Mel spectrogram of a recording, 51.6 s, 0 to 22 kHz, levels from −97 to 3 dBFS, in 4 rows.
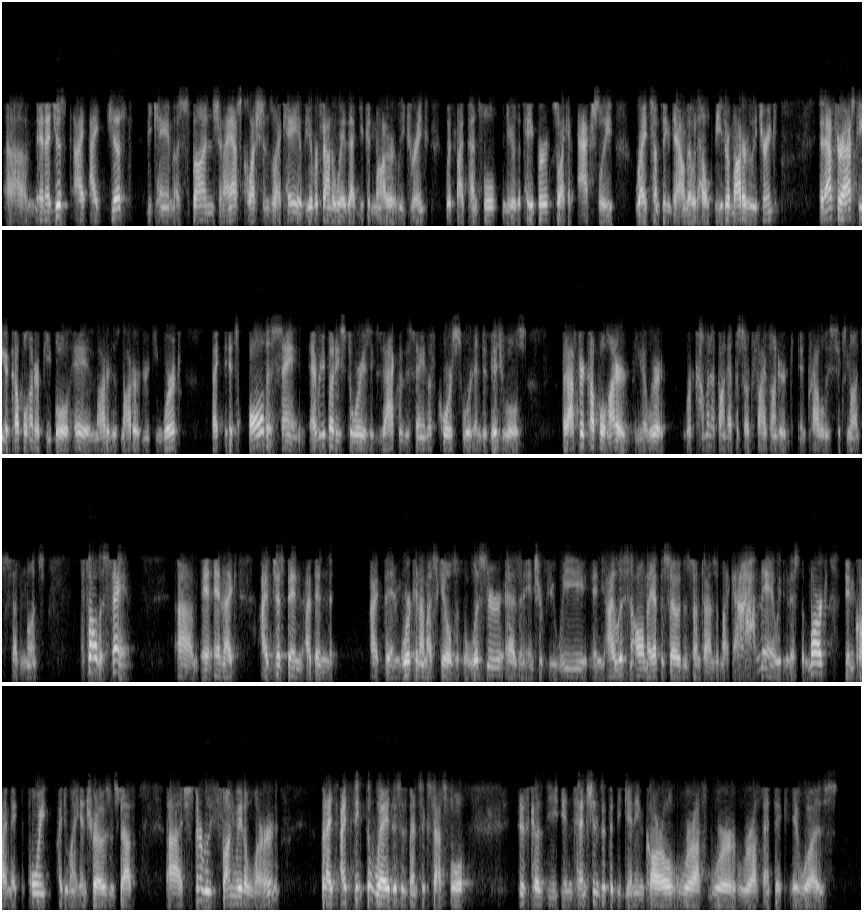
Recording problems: phone-call audio; poor line

